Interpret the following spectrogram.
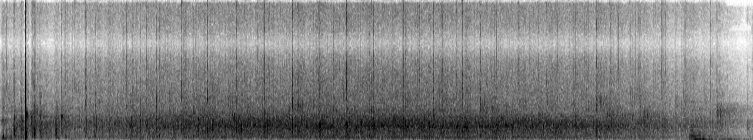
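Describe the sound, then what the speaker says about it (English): An audience gives a round of applause for children who spoke at a Miami Music Project event, a steady, moderately distant wash of clapping that holds for several seconds, with murmured voices beneath. "a next round of applause for them"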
